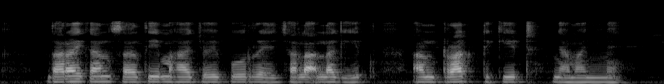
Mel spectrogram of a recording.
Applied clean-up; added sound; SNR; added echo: none; none; none; reverberation time 0.2 s.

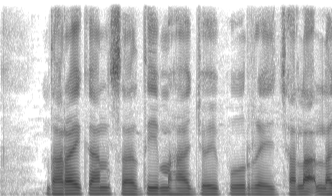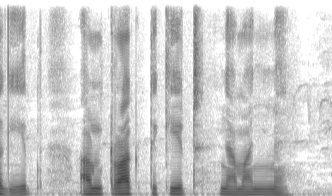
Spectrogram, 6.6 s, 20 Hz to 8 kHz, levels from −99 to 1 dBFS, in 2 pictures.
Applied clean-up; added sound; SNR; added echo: none; none; none; none.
